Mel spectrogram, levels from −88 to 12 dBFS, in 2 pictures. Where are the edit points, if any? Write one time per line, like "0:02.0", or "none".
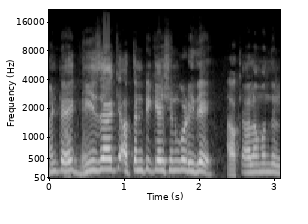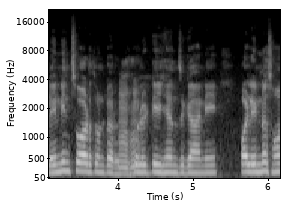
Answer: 0:02.5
